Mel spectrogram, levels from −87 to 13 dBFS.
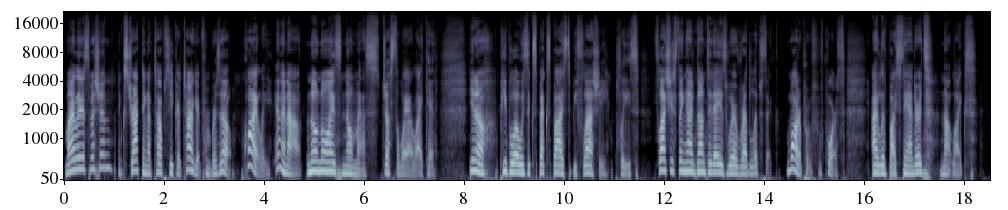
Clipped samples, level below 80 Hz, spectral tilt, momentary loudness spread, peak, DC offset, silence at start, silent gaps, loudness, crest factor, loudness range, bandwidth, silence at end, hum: under 0.1%; -48 dBFS; -5 dB/octave; 17 LU; -4 dBFS; under 0.1%; 0.05 s; none; -19 LUFS; 16 dB; 4 LU; 19.5 kHz; 0.3 s; none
